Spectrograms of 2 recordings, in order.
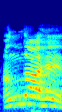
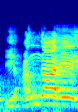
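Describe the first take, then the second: First: अंगा said louder and firm; stress on अंगा. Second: अंगा said louder, as the correct reading; stress on अंगा. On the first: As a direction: repeat अंगा with a firm fall. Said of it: "ध्यान रखना दोस्तों". (अंगा पर ज़ोर) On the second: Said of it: "इसको या नहीं पढ़ते हैं". (अंगा पर ज़ोर देकर सही उच्चारण) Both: Shown as a demonstration.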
